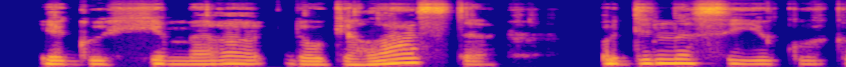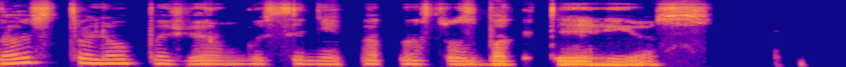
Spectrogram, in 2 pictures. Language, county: Lithuanian, Panevėžys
